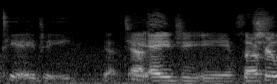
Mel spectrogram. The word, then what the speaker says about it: Tage: 2 is spelled T-A-G-E.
